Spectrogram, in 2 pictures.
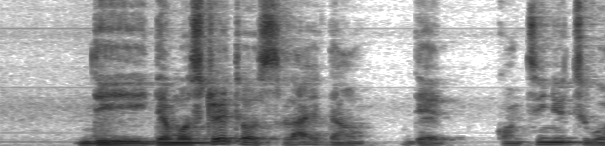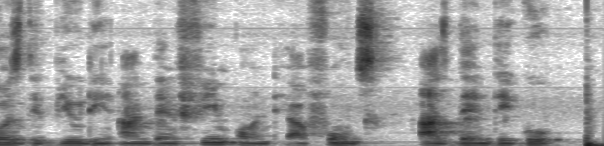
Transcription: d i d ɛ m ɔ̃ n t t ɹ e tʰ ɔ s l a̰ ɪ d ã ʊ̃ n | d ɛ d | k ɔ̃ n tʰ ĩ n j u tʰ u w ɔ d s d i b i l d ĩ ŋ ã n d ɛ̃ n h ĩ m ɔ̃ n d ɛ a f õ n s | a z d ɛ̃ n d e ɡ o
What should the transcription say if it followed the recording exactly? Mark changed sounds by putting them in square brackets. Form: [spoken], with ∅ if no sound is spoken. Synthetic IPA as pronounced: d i d ɛ m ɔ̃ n [s] t ɹ e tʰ ɔ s l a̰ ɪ d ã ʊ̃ n | d ɛ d | k ɔ̃ n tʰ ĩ n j u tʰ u w ɔ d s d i b i l d ĩ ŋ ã n d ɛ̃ n [f] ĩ m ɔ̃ n d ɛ a f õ n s | a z d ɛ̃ n d e ɡ o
